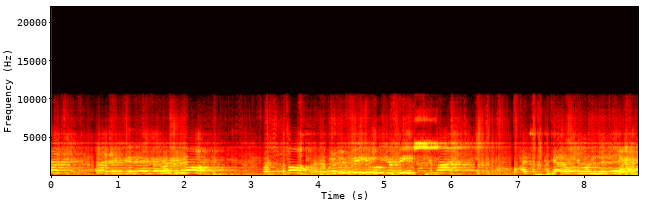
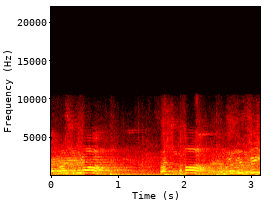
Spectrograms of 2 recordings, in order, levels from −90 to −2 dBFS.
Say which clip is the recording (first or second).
second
